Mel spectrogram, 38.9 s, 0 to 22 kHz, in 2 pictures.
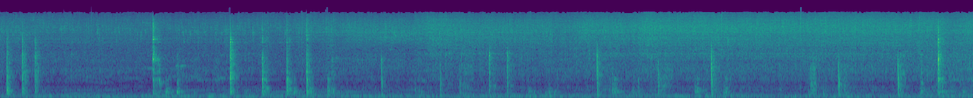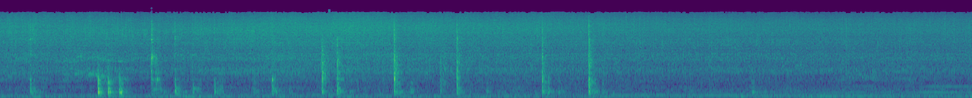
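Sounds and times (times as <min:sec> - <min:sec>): food sizzling in a wok: 0:00.0 - 0:38.9
spoon scraping and knocking wok: 0:04.5 - 0:31.6.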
